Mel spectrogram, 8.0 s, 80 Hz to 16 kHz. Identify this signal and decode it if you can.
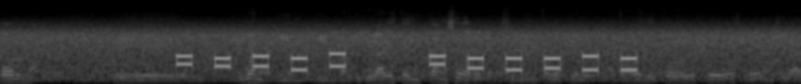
DTMF, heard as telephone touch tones, dialled by machine, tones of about 160 ms, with phone line noise. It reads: 07819 041421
